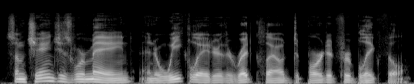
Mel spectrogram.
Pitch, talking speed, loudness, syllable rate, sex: 105 Hz, 205 wpm, -19 LUFS, 5.5 syllables/s, male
